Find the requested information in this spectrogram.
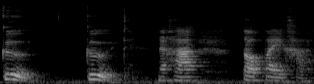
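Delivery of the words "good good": "good" with a brief "oo"; short vowel example. Shown as a demonstration. Teacher giving the example word, "good" said carefully with short vowel. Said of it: "ตัวนั้นก็คือ".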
